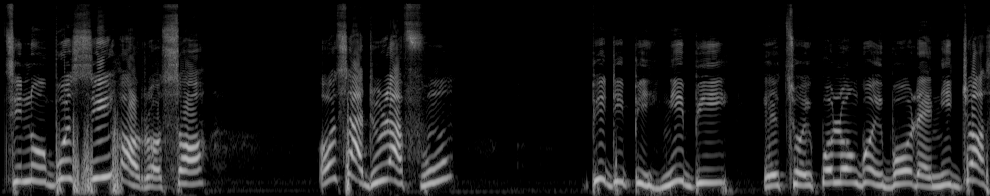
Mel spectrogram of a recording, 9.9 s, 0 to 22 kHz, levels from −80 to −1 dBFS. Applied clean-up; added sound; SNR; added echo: none; none; none; none.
